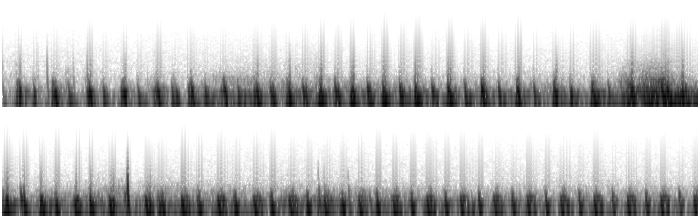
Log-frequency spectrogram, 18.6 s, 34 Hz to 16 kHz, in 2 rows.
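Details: Fast irregular heartbeat, around 130 per minute with unevenly spaced beats; labeled as sick.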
